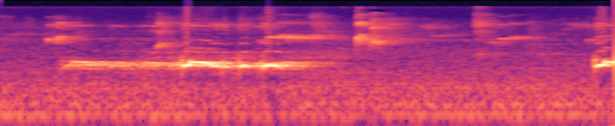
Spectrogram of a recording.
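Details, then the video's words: Crossing zebra dove singing in kalung tempuk style, used to prompt other doves: a long, soft, steady humming coo with a warbling middle, then a pause with faint high chirps and the start of another coo. "Suara perkutut crossing manggung || Perkutut crossing kalung tempuk || Pancingan perkutut lain"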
